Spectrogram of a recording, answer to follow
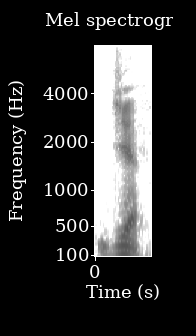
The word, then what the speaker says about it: GIF: okay let's go Nick GIF is pronounced Jiff and you tell us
